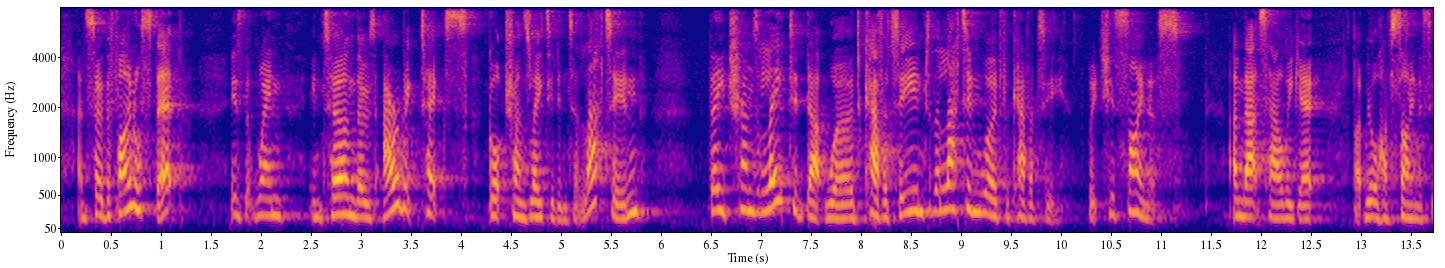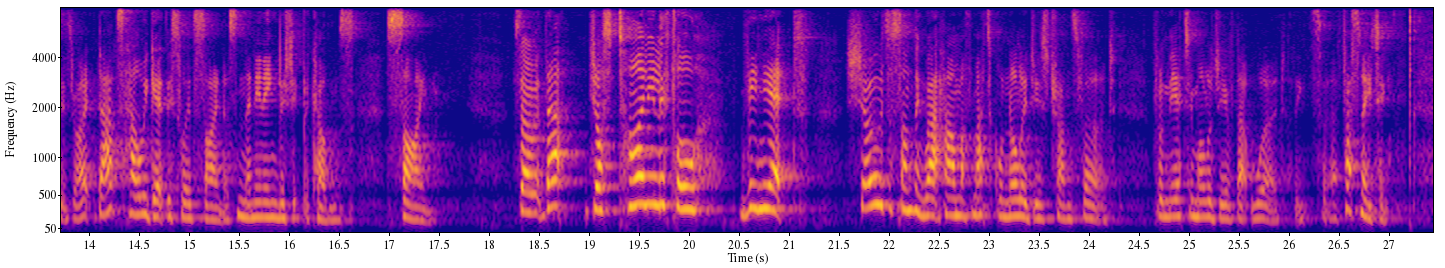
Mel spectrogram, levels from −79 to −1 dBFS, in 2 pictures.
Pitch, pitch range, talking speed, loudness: 220 Hz, 190-290 Hz, 175 wpm, -18 LUFS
